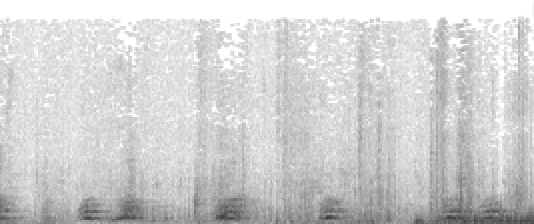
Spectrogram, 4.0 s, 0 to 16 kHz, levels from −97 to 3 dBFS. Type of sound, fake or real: real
